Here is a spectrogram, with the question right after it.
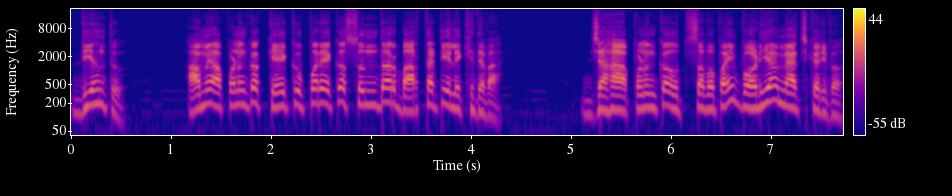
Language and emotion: Odia, happy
